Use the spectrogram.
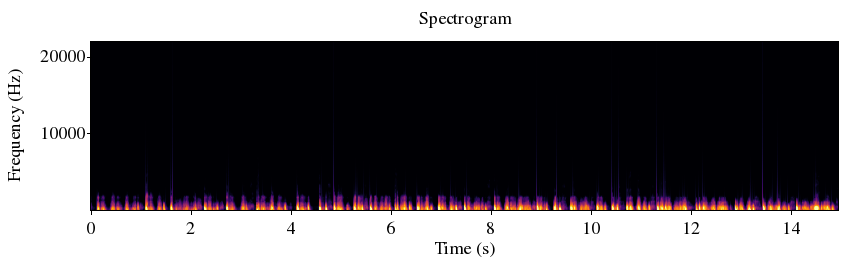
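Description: A plastic ballpoint pen tip held in the fingers scratches across a lined paper notebook page lying flat while writing English sentences. Dense, rapid bursts of dry scratching stroke on and off without pause, sitting mostly in the low-mid range with little high brightness. Each short stroke cuts off with almost no ring.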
